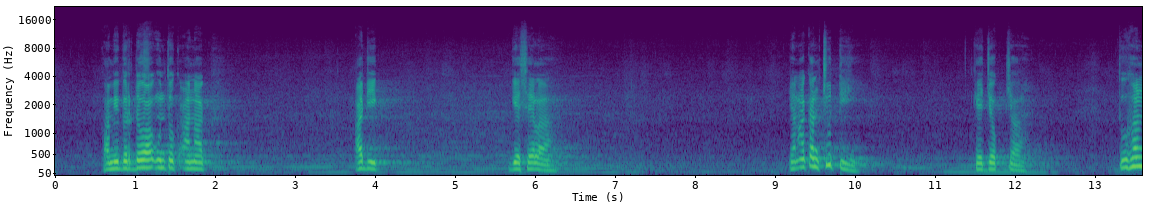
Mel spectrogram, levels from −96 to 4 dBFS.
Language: English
